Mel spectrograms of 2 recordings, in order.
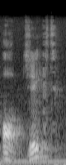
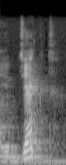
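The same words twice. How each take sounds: First: The stress is on the first syllable. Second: The stress is on the second syllable. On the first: It is a noun meaning a thing. "The first syllable has higher pitch than the second in the noun record or object" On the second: It is a verb meaning to disagree. "so far as the verb is concerned, remember the second syllable is stressed"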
